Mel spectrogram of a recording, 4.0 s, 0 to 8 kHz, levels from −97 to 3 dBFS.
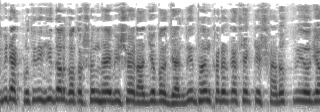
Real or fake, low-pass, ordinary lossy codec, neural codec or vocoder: real; 7.2 kHz; none; none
